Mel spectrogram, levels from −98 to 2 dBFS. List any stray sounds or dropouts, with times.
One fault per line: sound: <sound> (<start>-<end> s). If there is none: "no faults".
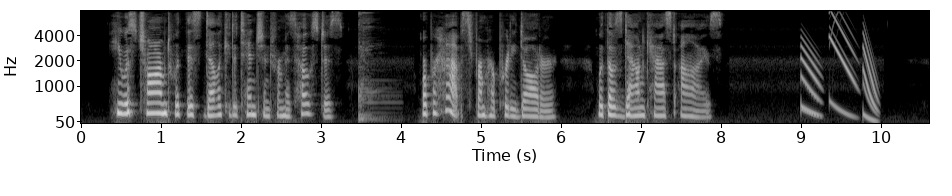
sound: thud (3.5-4.0 s)
sound: chirp (9.0-10.0 s)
